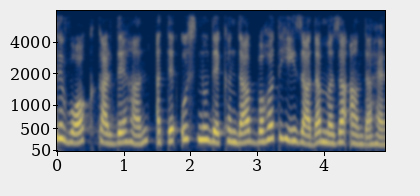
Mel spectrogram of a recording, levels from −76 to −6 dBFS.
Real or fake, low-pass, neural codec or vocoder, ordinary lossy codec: fake; 7.2 kHz; codec, 16 kHz in and 24 kHz out, 1 kbps, XY-Tokenizer; Opus, 32 kbps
